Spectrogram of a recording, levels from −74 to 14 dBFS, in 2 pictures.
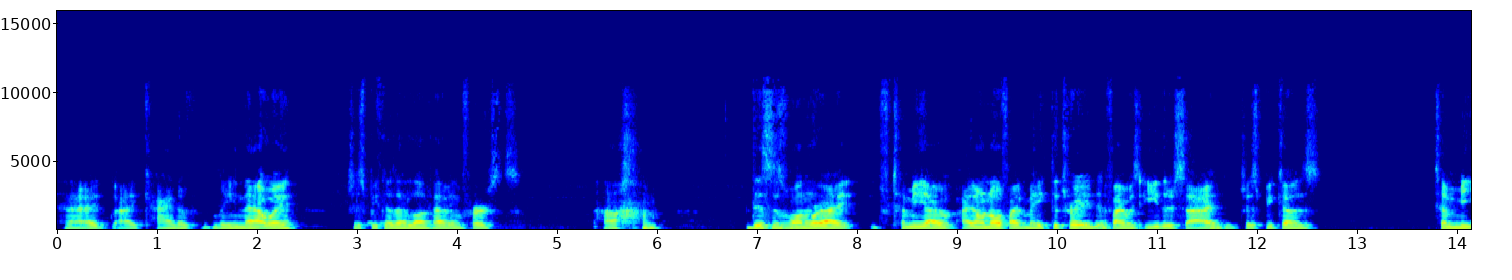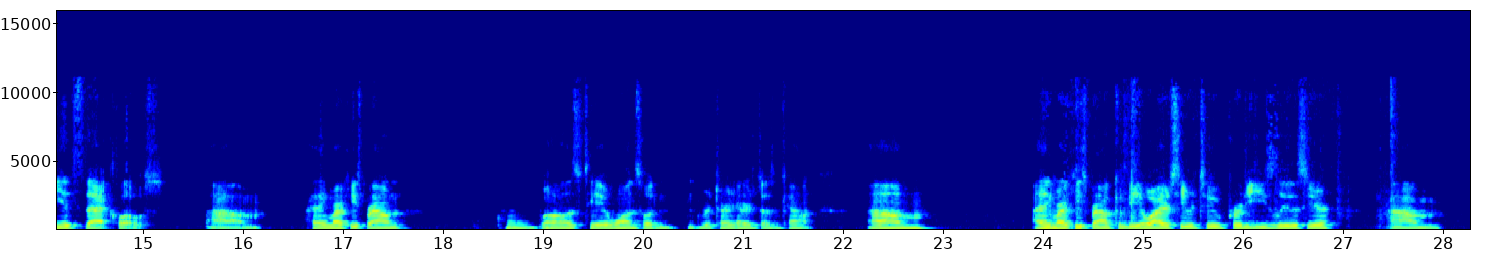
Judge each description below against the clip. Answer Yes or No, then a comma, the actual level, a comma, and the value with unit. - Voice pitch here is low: Yes, low, 125 Hz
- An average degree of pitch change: No, narrow, 2.0 semitones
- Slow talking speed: No, average, 155 wpm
